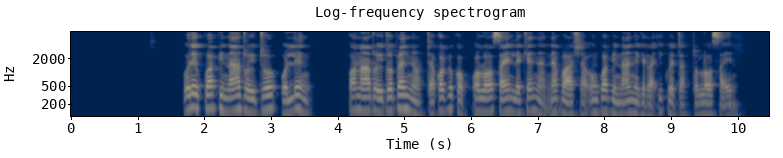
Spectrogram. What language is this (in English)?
Masai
